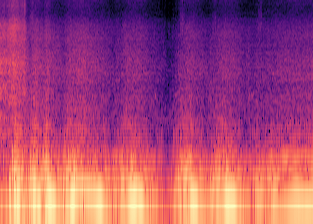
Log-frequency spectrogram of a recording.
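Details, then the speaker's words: Fiat Cinquecento turbo project running with its idle control valve removed: engine hunts and surges, revs rising and sagging about every second, unable to hold idle without the extra air; held on a little throttle. "Now that is to be expected, because obviously now it doesn't have the idle control valve anymore. It's not getting that extra air that it needs."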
